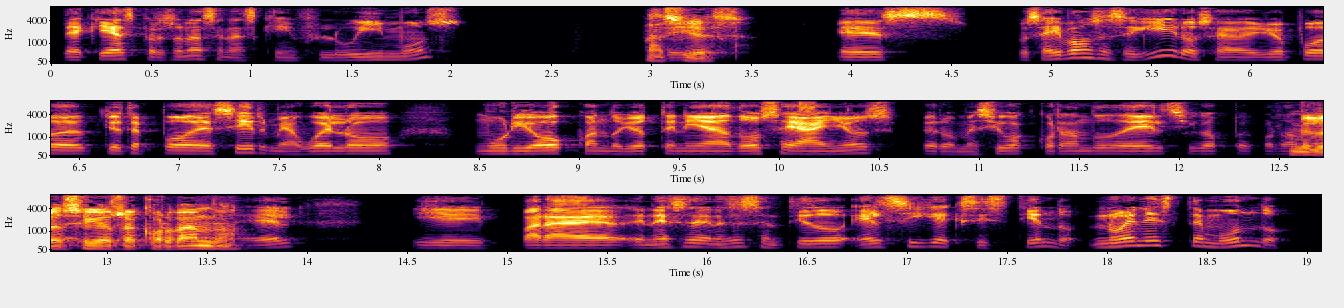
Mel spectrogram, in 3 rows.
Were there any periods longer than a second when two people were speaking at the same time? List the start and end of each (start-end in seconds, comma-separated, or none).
12.5-13.8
